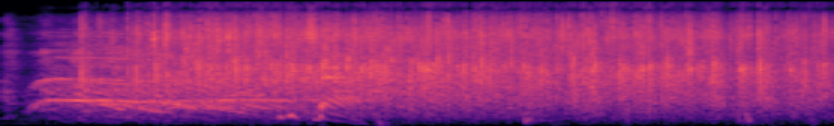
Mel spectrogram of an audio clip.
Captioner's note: audience cheers and applauds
